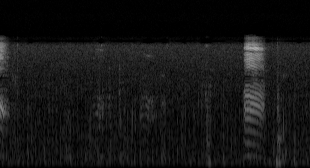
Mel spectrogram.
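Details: Crows gathered to feed. One loud, harsh caw stands out near the end, after fainter, distant caws over quiet background noise.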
